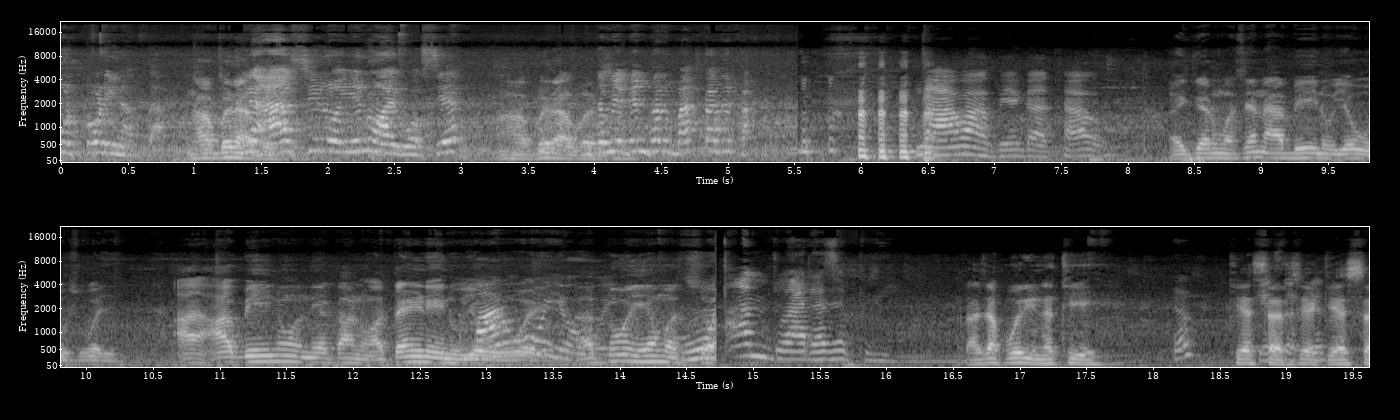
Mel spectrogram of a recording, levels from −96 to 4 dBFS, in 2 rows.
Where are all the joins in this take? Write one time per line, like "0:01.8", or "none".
0:05.4
0:14.7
